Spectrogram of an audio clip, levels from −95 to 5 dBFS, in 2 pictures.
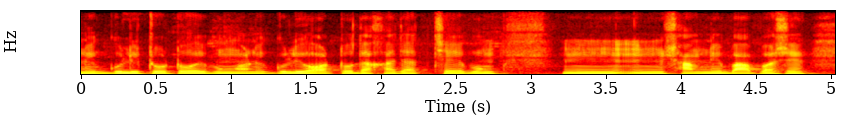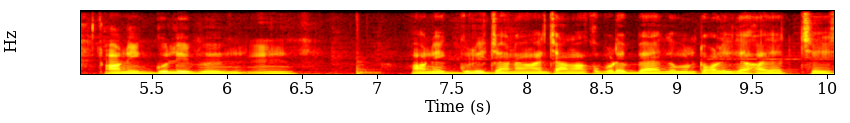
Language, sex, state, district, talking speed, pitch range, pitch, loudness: Bengali, male, West Bengal, Jhargram, 115 wpm, 125-130 Hz, 130 Hz, -19 LUFS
